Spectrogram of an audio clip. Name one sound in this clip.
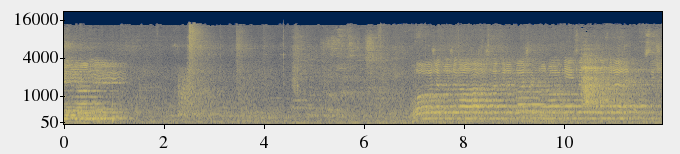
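A man chants a prayer in a steady sung voice in a large echoing hall.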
